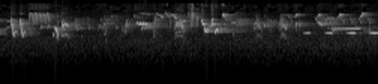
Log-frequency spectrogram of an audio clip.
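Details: Wild forest Nightingale from Java and Aceh, a female calling the male, used as a lure for young birds: a fast, busy run of high twittering, sliding and buzzy notes, ending with short repeated whistles.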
